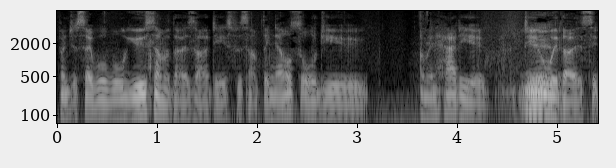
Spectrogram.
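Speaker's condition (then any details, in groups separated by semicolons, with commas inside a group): No condition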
